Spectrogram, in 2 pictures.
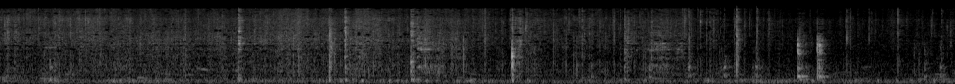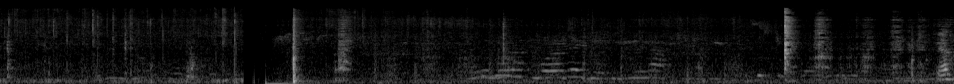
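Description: An egg frying in a pan in a village kitchen, a soft sizzle under repeated scraping and clinking of a utensil stirring against the pan, with irregular taps and knocks throughout.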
